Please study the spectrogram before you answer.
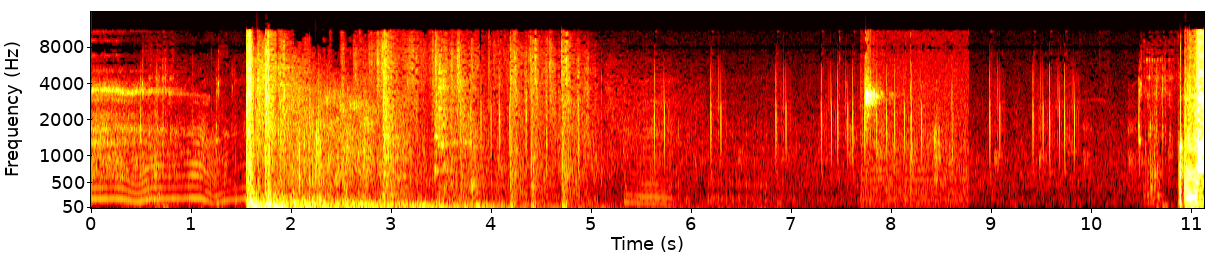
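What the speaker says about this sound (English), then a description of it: "why are you cluster striking?" A barrage of video game cluster strike explosions bursts in loudly, then thins into scattered cracks and blasts with quieter stretches between them, before one more sharp burst at the end.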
